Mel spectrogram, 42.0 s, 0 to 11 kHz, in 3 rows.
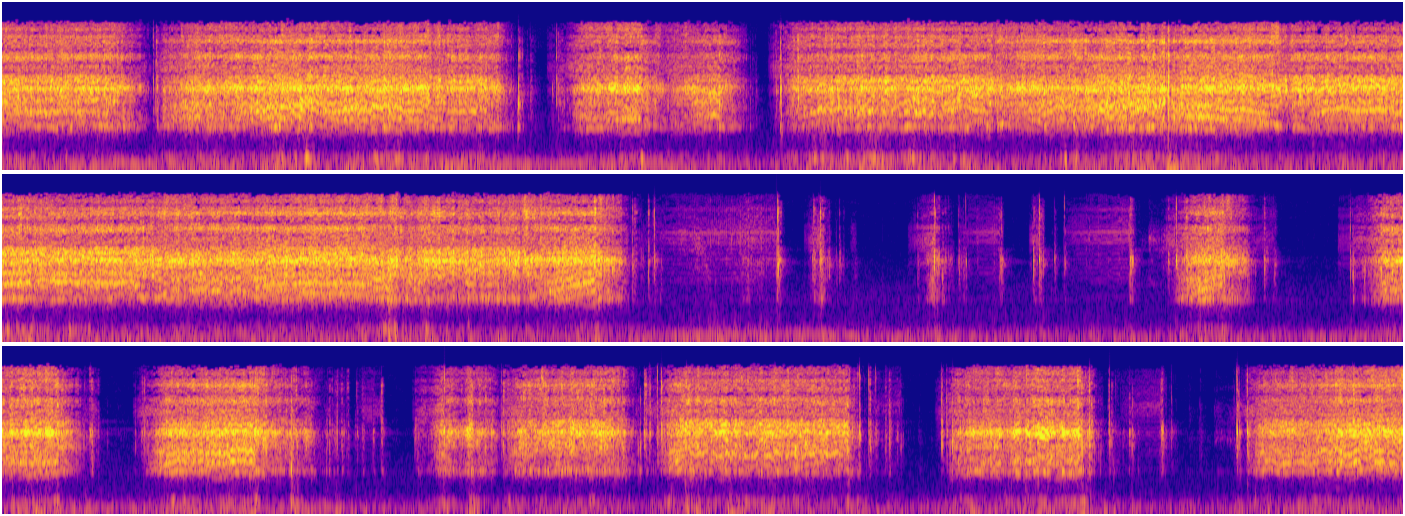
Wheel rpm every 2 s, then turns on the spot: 50, 60, 40, 30, 60, 70, 70, 70, 70, 70, 10, 0, 0, 10, 30, 20, 30, 50, 40, 30, 40.
none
